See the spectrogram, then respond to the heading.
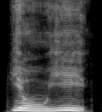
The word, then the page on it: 友谊: yǒu yì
